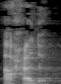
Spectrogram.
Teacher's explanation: دال حروف قلقلہ میں سے ڈبل ساؤنڈ آئے گا، جب سٹاپ کریں گے ساکن ہو جائے گا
